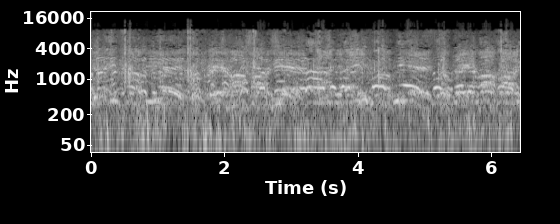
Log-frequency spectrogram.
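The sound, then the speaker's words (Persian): Telecom company retirees at a protest rally in Ahvaz shout and chant together as a loud crowd, a steady wall of overlapping voices with rhythmic rising calls throughout. “و صدای بازنشستگان شرکت مخابرات در اهواز.”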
